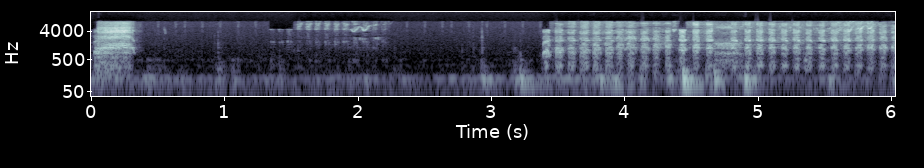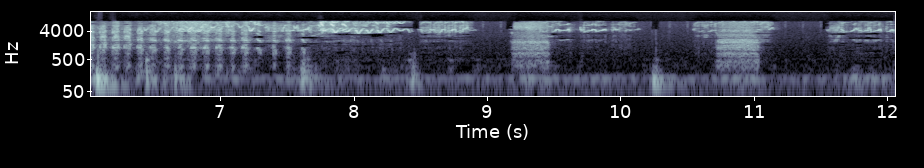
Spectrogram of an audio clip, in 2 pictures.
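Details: Adult female barn owl with her older owlet in a nest box, bonding before dawn on 20 February 2024 at about 4:40 am. A raspy, broad hissing screech lasts several seconds over a low rumbling hum, with scraping taps.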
